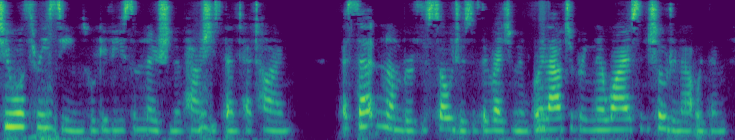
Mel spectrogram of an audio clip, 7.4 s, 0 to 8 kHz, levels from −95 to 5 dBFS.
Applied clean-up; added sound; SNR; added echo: neural mask model Resemble Enhance denoiser.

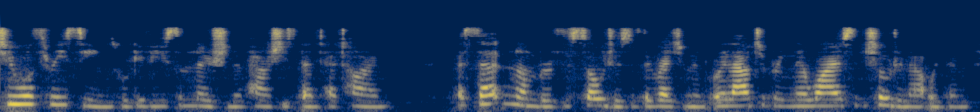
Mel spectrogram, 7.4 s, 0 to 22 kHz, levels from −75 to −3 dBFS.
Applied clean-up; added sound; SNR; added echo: none; none; none; none.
